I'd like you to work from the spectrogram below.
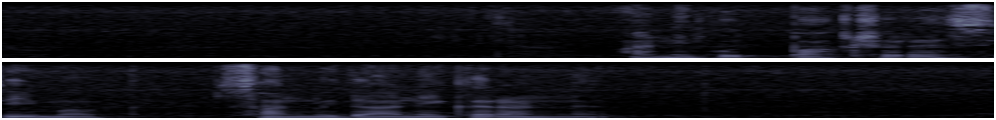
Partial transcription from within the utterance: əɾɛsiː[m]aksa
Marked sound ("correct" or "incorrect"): correct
